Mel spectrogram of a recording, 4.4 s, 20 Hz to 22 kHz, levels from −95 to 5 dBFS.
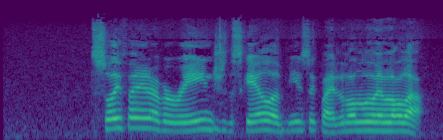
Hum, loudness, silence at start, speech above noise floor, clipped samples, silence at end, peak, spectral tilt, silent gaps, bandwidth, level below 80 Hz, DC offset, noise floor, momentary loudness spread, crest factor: none; -30 LUFS; 0.9 s; 37 dB; under 0.1%; 0.25 s; -14 dBFS; -1.5 dB/octave; none; 14.5 kHz; -82 dBFS; under 0.1%; -68 dBFS; 8 LU; 18 dB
